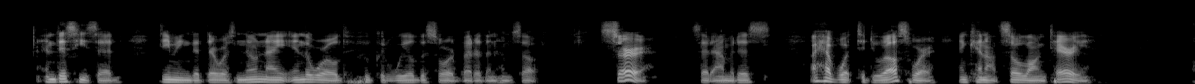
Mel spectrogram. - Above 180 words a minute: No, average, 175 wpm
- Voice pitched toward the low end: Yes, low, 100 Hz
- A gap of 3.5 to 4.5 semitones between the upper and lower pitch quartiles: No, average, 2.9 semitones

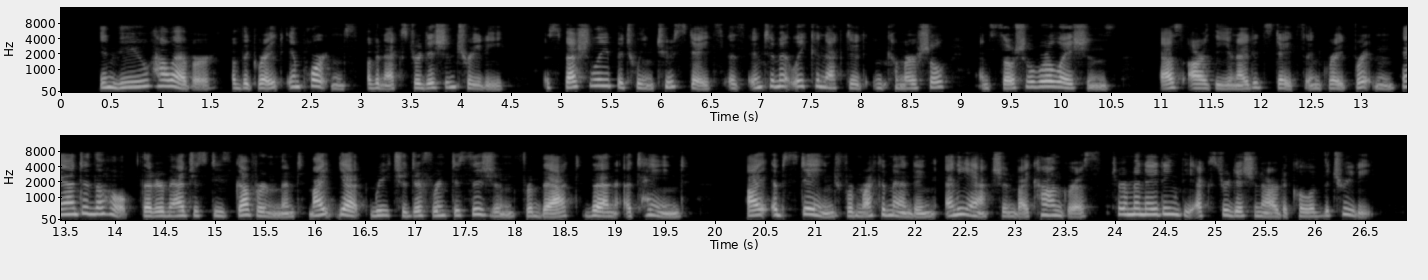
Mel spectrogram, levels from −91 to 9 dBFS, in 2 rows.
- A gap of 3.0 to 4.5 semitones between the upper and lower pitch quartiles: No, average, 5.0 semitones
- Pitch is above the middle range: Yes, high, 200 Hz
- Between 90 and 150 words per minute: Yes, average, 145 wpm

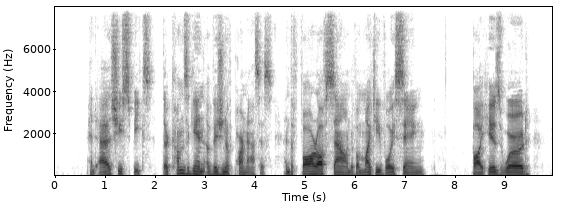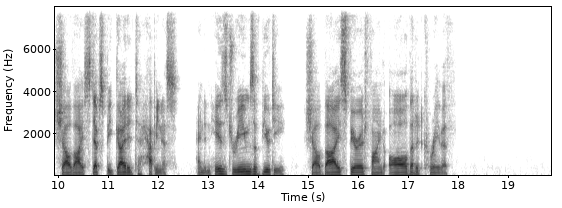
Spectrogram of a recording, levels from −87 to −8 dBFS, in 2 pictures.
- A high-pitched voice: No, low, 100 Hz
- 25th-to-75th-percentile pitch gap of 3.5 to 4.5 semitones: No, average, 2.8 semitones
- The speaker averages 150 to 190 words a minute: No, slow, 135 wpm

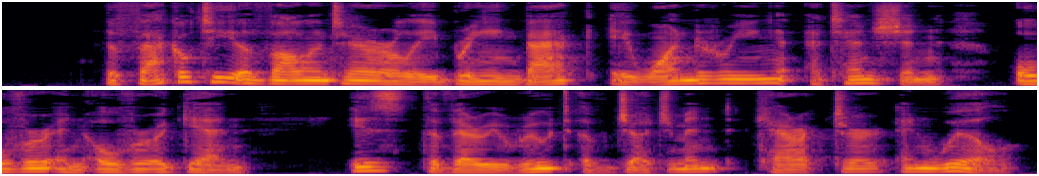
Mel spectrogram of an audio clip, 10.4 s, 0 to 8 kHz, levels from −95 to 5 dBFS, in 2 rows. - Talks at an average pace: No, slow, 130 wpm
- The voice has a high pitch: No, low, 100 Hz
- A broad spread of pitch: No, average, 4.1 semitones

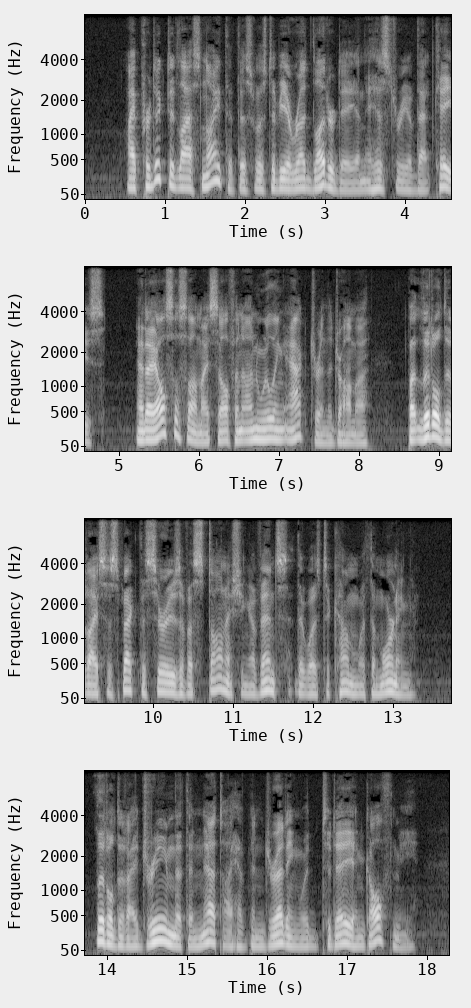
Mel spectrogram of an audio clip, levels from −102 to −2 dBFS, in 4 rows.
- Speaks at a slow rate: No, fast, 205 wpm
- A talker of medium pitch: No, low, 110 Hz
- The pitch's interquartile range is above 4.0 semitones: Yes, average, 4.5 semitones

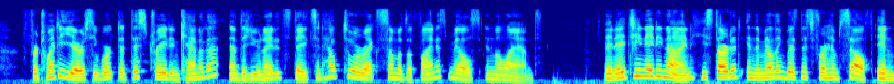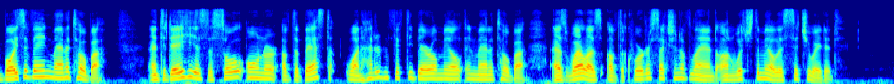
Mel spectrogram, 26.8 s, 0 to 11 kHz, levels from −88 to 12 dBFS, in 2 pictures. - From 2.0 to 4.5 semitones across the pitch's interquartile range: No, average, 4.9 semitones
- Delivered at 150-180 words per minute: Yes, average, 155 wpm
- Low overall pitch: No, medium, 150 Hz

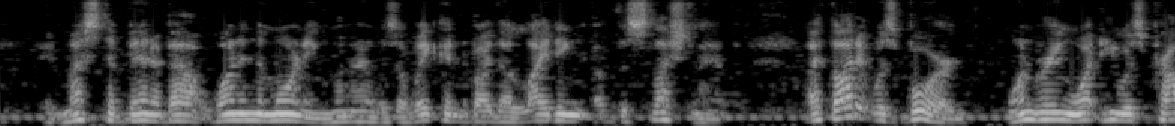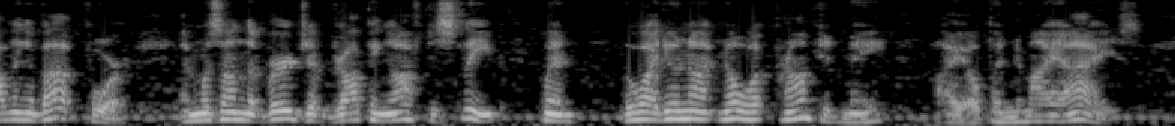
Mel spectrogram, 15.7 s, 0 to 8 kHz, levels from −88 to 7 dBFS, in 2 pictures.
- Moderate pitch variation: Yes, average, 4.2 semitones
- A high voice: No, medium, 155 Hz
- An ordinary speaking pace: No, fast, 210 wpm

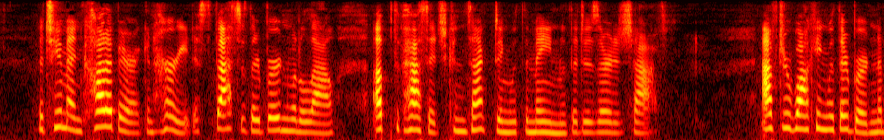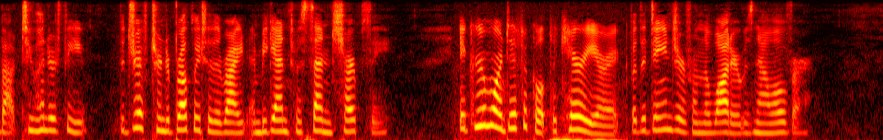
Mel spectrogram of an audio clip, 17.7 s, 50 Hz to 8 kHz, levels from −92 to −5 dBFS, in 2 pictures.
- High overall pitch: Yes, high, 240 Hz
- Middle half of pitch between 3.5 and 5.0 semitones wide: Yes, average, 4.2 semitones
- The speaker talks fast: Yes, fast, 210 wpm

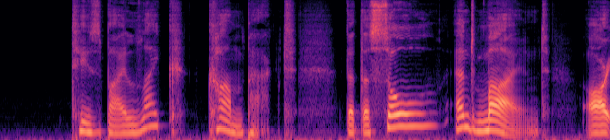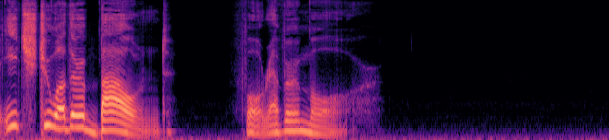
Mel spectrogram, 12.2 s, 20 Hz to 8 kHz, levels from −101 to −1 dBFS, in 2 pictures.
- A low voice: No, medium, 155 Hz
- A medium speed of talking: No, slow, 75 wpm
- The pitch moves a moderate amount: No, wide, 9.0 semitones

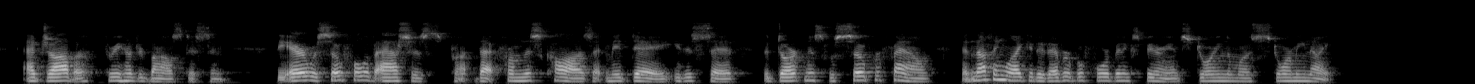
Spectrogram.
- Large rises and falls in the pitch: No, narrow, 2.4 semitones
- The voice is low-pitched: No, medium, 165 Hz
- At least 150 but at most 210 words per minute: Yes, average, 170 wpm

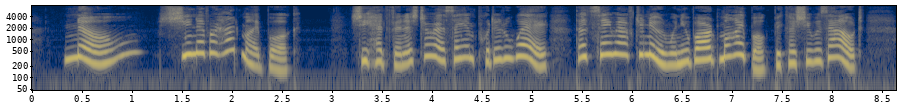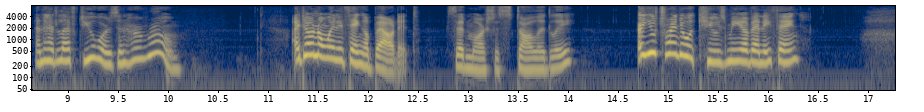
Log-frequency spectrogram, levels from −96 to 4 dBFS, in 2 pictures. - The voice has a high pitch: Yes, very high, 280 Hz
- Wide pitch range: Yes, wide, 7.3 semitones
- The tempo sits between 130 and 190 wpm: Yes, average, 175 wpm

